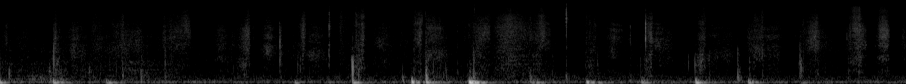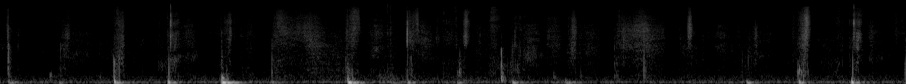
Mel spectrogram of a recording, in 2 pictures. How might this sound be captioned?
Footsteps, Solid Wood, Female Socks, Flat-Footed, Slow Pace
